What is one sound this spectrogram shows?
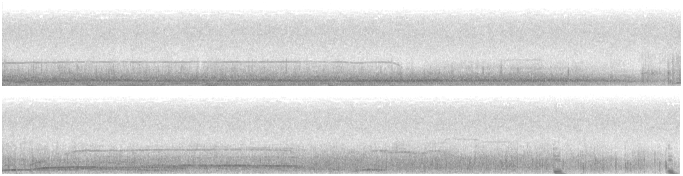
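A large crowd roars and cheers in a big arena.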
